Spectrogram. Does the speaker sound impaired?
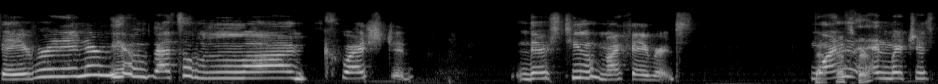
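Yes: cerebral palsy; congenital spastic cerebral palsy, slowed brain-to-muscle signalling, uses walker and afos (ankle-foot orthoses) for walking; Crested Valley Therapeutic Riding Program, rides for therapy.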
